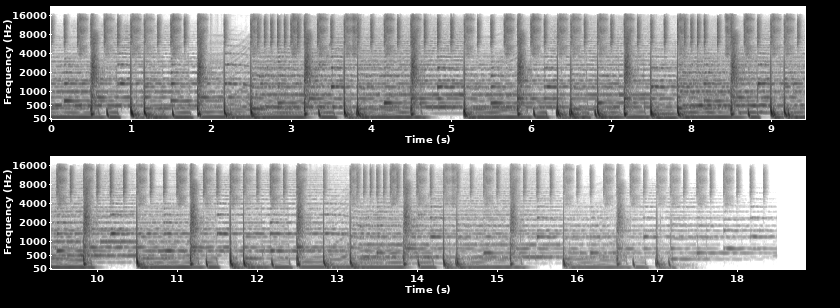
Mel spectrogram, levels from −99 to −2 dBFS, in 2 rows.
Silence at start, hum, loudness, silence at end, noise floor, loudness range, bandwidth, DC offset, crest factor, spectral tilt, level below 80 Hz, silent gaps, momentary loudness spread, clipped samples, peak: 0 s; none; -28 LUFS; 0.5 s; -49 dBFS; 11 LU; 17 kHz; under 0.1%; 26 dB; -4 dB/octave; -42 dBFS; none; 14 LU; under 0.1%; -4 dBFS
